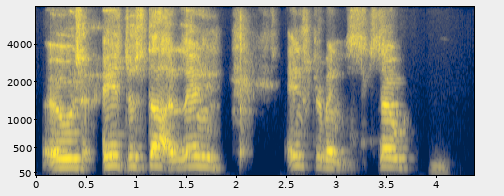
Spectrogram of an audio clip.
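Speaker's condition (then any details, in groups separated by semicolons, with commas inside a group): Cerebral palsy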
